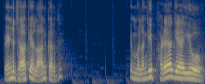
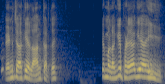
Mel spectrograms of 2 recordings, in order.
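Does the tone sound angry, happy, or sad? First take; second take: sad; happy. First: It is said in a sad mood. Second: It is said in a happy mood.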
